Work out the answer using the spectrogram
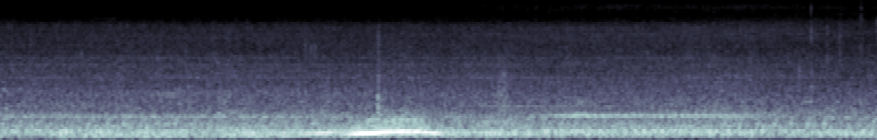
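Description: Car engines running at low speed as cars creep past, with one engine revved once about three and a half seconds in, its pitch rising and falling back within about a second.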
